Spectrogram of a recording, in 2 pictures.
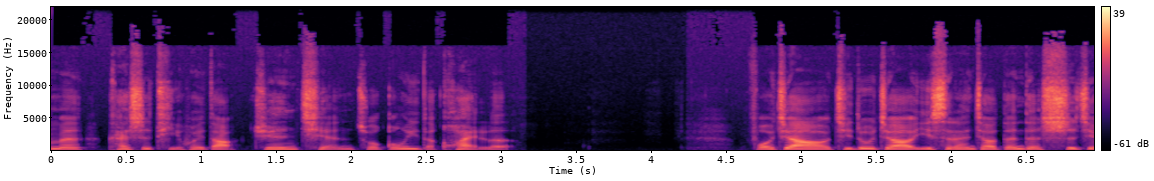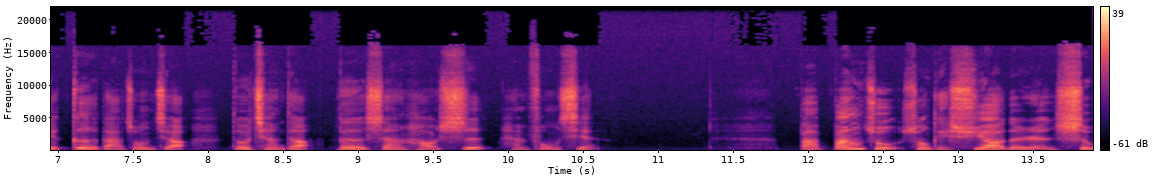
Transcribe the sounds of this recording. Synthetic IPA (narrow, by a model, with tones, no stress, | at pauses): mə˨nkʰa˥ɪʂɻ̩˨˩t̪ʰi˨˩xwe˥˧ɪt̪ɑ˥˩ʊt͡ɕɥɛ˥nt͡ɕʰjɛ̰˧˥nt͡swɔ˥˩kʊ˥ŋi˥˩d̪ə˩kʰwa˥˧ɪlɤ̰˥˩ | fwɔ˧˥t͡ɕjɑ˥˩ʊt͡ɕi˥t̪̬u˥t͡ɕjɑ˥˩ʊi˥˧sɹ̩˥˧la˧˥nt͡ɕjɑ˥˩ʊt̪ɤ˧˥ŋt̪ə˨˩ŋʂɻ̩˥˧t͡ɕjɛ˥˧kɤ˥˧t̪a̰˥˧ʈ͡ʂʊ˥ŋt͡ɕjɑ˥˩ʊ | t̪o˥ʊt͡ɕʰjɑ˧˥ŋt̪jɑ˥˧ʊlɤ˥˧ʂa˥˧nxɑ˥˩ʊʂɻ̩˥xa̰˥˧nfo˥˧ŋɕjɛ̰˥˩n | pa˨˩pɑ˥ŋʈ͡ʂu˥˧sʊ˥˩ŋke˨˩ɪɕy˥jɑ˥˩ʊd̪ə˩ɻə̰˧˥nʂɻ̩˥˩w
